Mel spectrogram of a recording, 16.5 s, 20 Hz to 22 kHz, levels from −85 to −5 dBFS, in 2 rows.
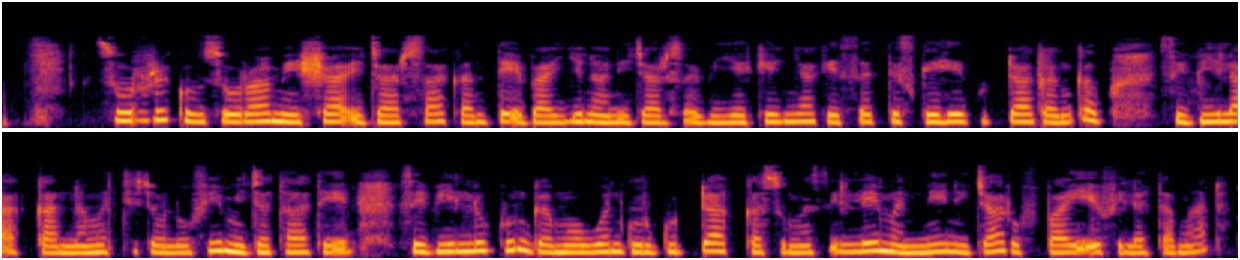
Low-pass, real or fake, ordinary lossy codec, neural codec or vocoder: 7.2 kHz; real; MP3, 32 kbps; none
